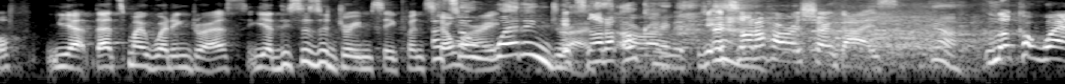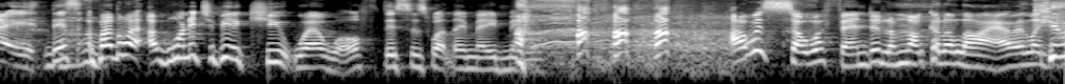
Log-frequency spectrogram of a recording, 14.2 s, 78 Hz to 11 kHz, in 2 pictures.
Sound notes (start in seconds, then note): 4.6 audience laughing; 6.5 laughs; 10.6 laughs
